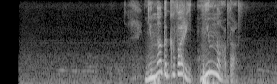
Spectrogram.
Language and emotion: Russian, angry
